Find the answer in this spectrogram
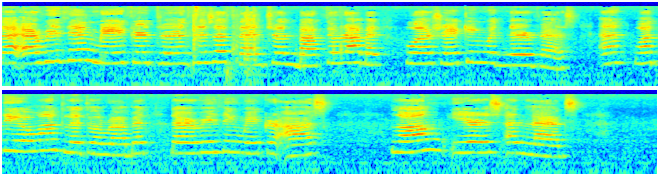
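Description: A young girl's voice speaking in a sing-song way, phrase after phrase with short pauses between.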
